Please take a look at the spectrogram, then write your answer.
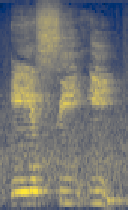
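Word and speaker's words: ace: ঠিক আছে তো দেখো এই জিনিসটাকে বলে এস এ সি ঠিক আছে একে চলতি ভাষায় লোকজন আবার একক্কা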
